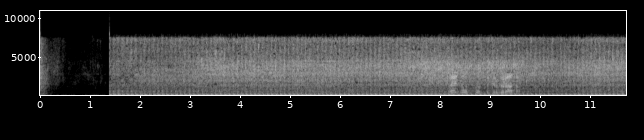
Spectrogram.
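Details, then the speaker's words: 164FMM motorcycle engine idling after repair (a broken third-gear pinion had cracked the crankcase and piston; gearbox, cylinder and carburetor replaced; the knock was traced to the crankshaft): an even single-cylinder idle with no knock or smoke. "так всё работает Дело было в коленвале стучало то что вот не буду газовать сильно то что вот он на приказ потому что вот работает и не дмит ничего всё хорошо отлично"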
